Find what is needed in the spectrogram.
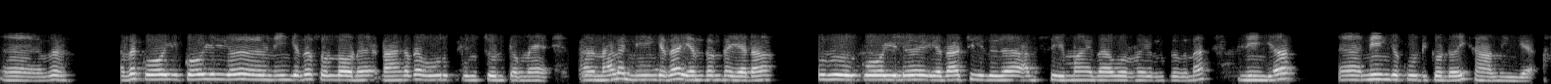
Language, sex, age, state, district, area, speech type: Tamil, female, 60+, Tamil Nadu, Tiruppur, rural, conversation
